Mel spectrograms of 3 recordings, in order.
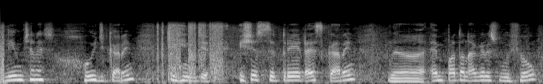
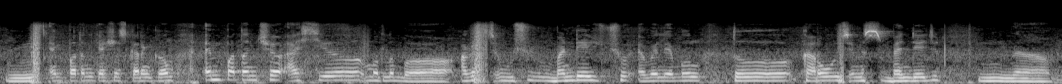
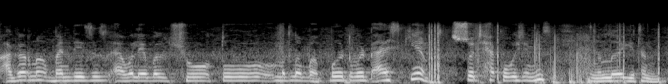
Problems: constant background noise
